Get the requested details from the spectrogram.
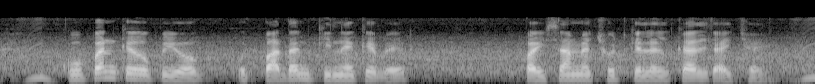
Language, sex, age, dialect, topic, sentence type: Magahi, male, 25-30, Western, banking, statement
